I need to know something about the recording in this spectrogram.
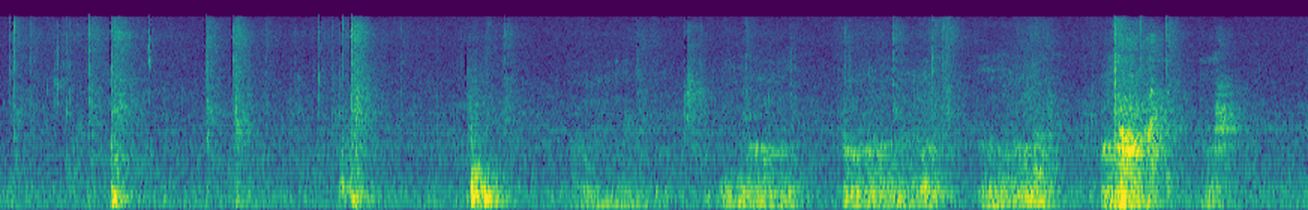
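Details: Corgi playing with a rope toy: soft, low growls in short bursts roughly every second, mixed with sharp knocks and thumps from the play.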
